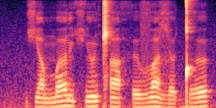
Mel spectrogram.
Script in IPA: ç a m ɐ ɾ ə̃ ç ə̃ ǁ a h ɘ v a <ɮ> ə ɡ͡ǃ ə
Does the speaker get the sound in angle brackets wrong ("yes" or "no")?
no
